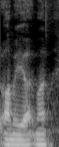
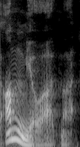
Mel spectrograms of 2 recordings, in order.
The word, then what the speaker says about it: Ameyatma: We call it Ameyatma. My name is spelled Ameyatma, and everyone else uses the Sanskrit pronunciation and calls me Ameyatma. But Srila Prabhupada has Bengali accent, and he pronounced it as Amyoatma, adding an O in the middle.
